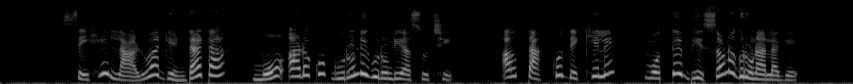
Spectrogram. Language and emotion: Odia, disgusted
